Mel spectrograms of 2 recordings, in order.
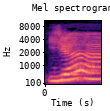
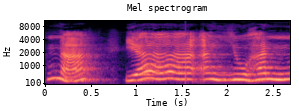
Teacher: hukum bacaannya adalah Mad Jaiz munfasil yang panjangnya adalah lima harkat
